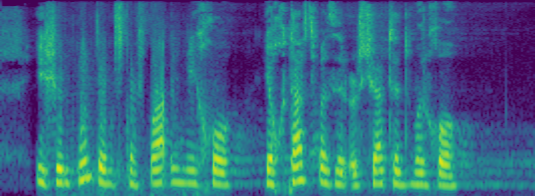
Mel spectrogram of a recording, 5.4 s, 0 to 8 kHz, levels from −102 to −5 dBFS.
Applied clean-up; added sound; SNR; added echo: neural separator model SepFormer DNS4.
